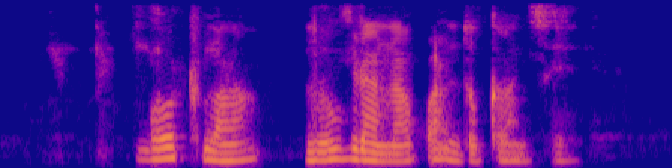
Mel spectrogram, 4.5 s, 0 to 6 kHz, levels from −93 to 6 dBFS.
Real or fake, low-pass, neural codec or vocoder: fake; 5.4 kHz; codec, 16 kHz in and 24 kHz out, 1.1 kbps, FireRedTTS-2 codec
